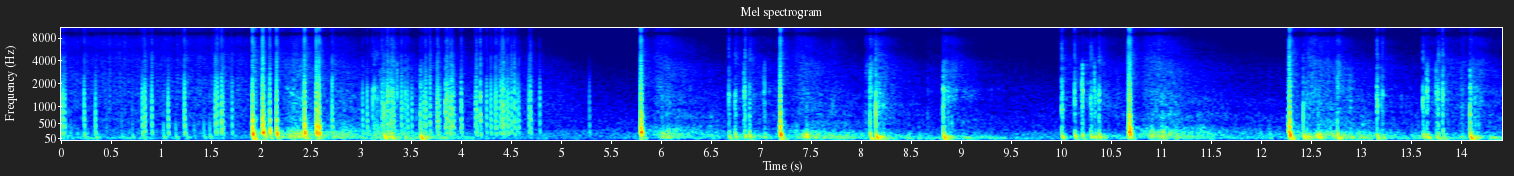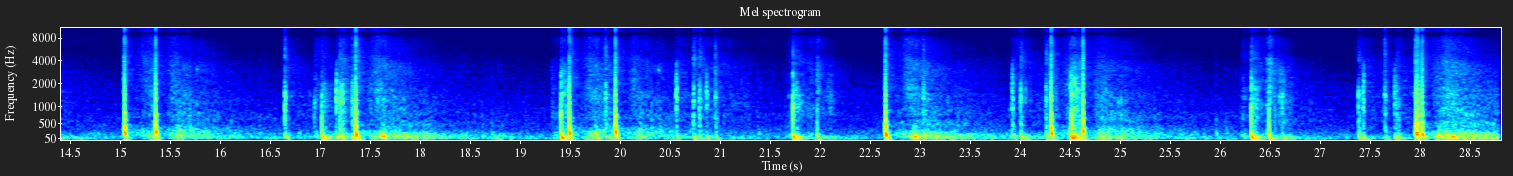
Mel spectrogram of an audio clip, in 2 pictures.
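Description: Fireworks finale barrage: sharp bangs bursting in rapid, irregular succession over a continuous low rumble of booms, with a brief lull about five seconds in.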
